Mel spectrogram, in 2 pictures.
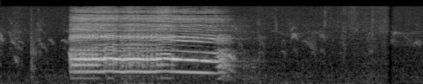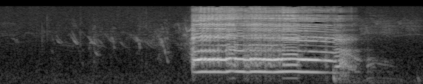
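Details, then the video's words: A very happy rooster gives two loud, harmonically rich crows about four seconds apart, each lasting just over a second and ending with a falling drop. "Crowing Rooster"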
